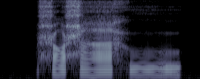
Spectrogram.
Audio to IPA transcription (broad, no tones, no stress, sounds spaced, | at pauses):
ħ ɔ ħ aː h uː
